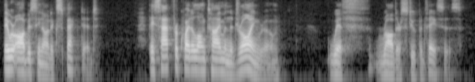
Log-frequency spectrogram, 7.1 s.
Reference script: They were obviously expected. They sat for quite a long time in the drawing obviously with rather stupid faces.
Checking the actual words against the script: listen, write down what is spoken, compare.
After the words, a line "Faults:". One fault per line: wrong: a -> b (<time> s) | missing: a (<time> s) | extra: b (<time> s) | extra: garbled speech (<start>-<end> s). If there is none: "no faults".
They were obviously not expected. They sat for quite a long time in the drawing room with rather stupid faces.
Faults:
extra: not (0.6 s)
wrong: obviously -> room (3.9 s)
